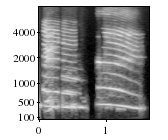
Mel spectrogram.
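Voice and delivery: very high, loud yay; high cheer. Shown as a demonstration. Leader cheers the group with a high yay. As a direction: squeal a happy yay. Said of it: "laughter yoga cheer".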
